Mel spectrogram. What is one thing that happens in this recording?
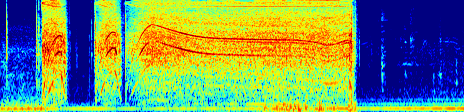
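A power drill whirs briefly.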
